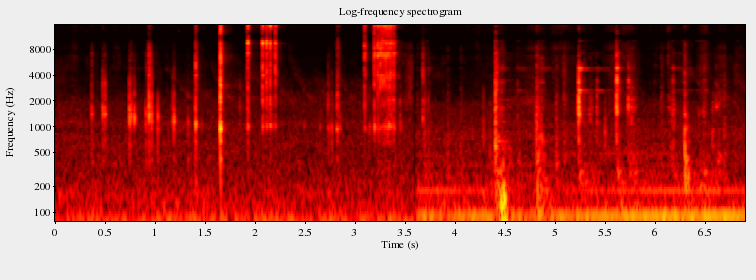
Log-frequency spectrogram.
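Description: Ratchet wrench clicking in short irregular runs as it turns the plastic cap off an oil filter housing. A steady low hum sets in about three and a half seconds in.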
